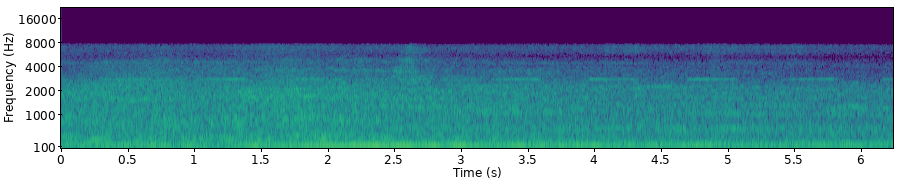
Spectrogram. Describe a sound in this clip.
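A diesel box truck passes by.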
